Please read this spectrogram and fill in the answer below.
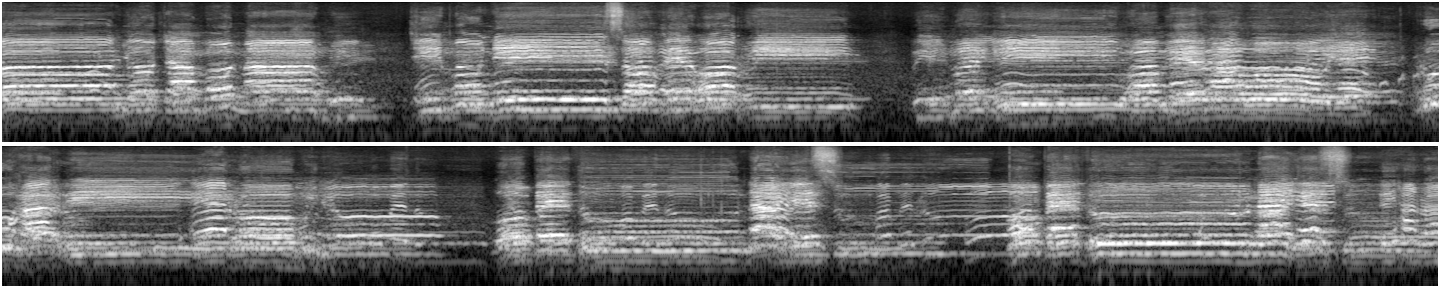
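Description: Small mixed choir of men and women singing unaccompanied, in phrases of about five seconds with short breaks between them.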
